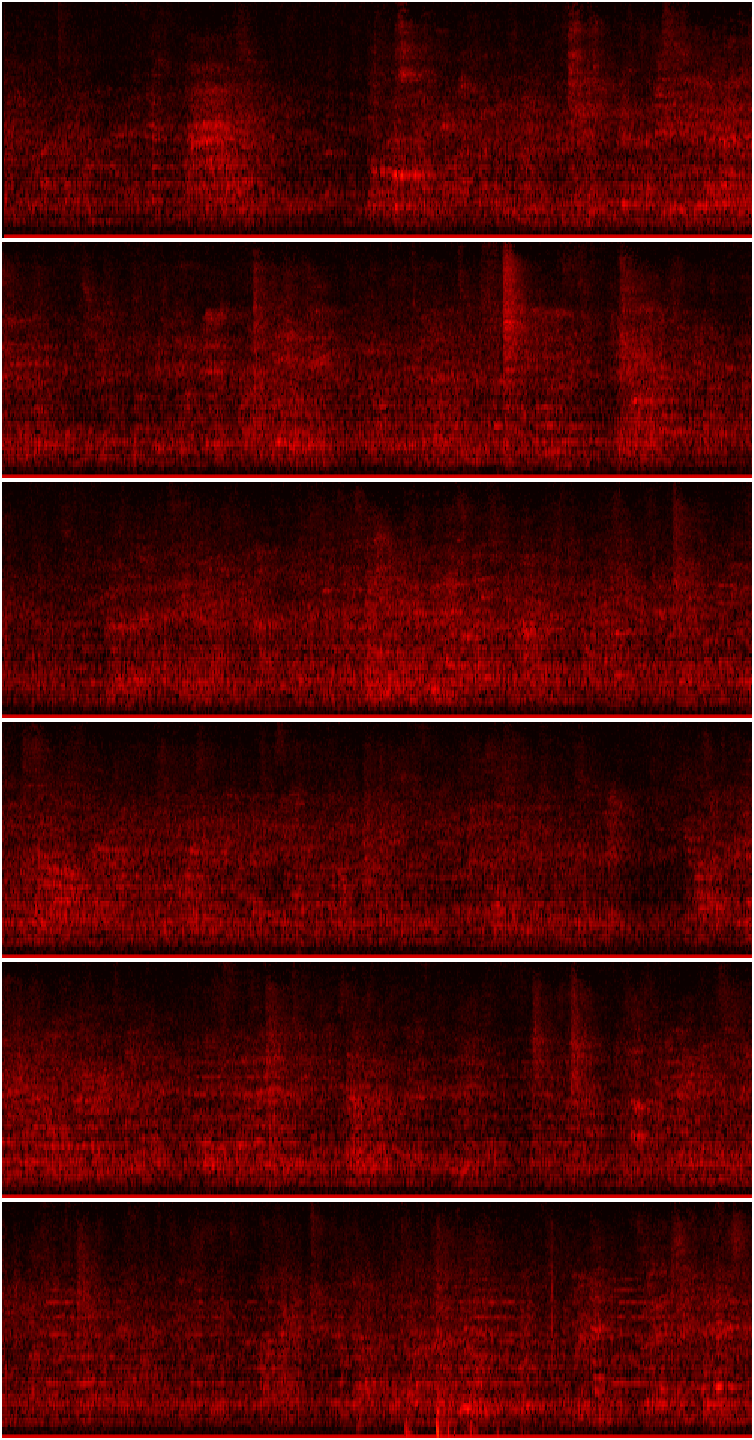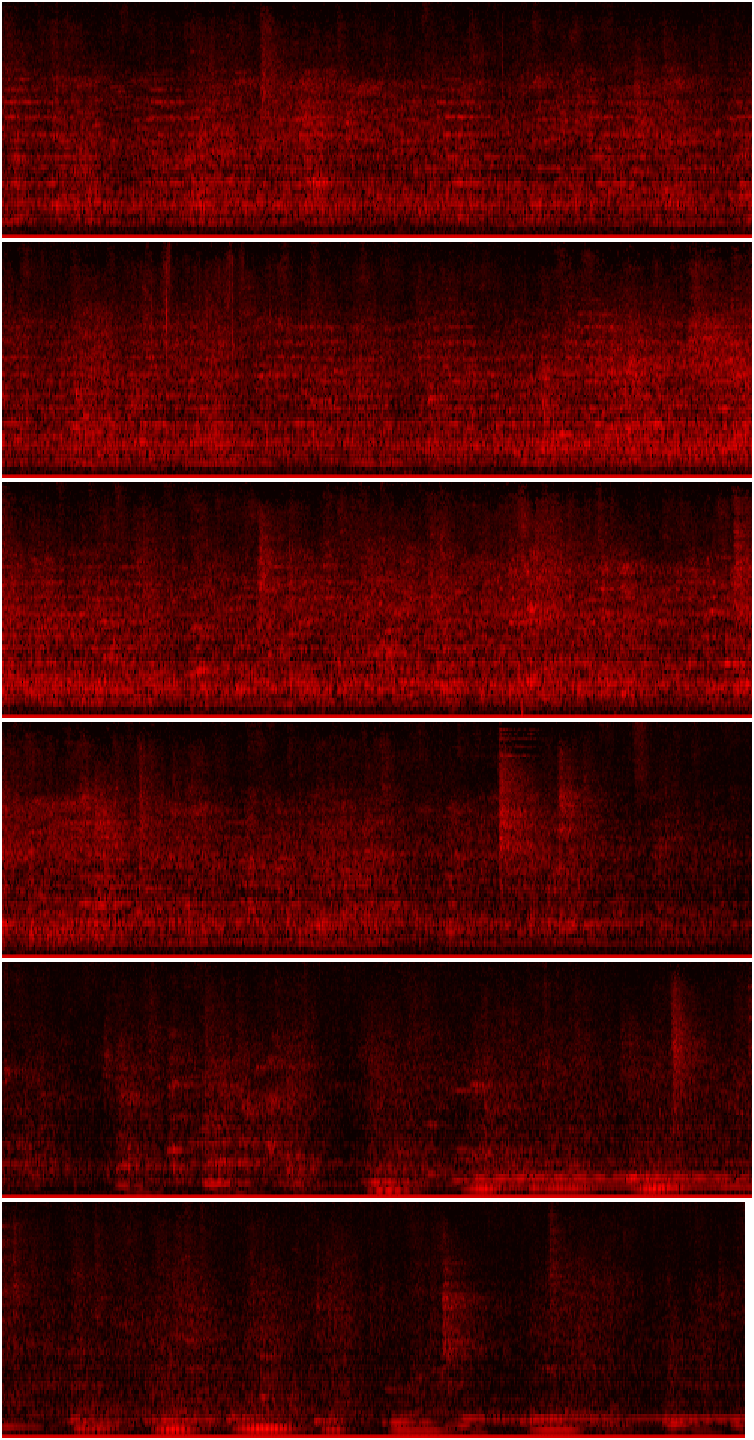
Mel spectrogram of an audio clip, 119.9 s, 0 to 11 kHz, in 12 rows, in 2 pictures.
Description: Culte du 22 décembre 2024
Orgue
